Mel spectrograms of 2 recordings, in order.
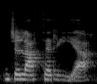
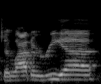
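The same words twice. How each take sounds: First: It is said with an Italian accent. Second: It is said with a plain English accent.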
